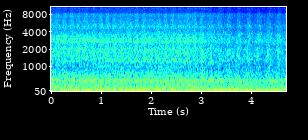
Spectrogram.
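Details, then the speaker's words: Nissan Murano V6 at idle: uneven, shaky stumbling beat with heavy jerking from misfires; scan-tool cylinder cut-out test shows cylinders 3 (under the intake) and 4 not working. "Number 3 जो नंबर 3 सिलेंडर है ये बिल्कुल काम नहीं कर रहा है। और नंबर 4 भी कोई चेंजिंग नहीं आ रहा है।"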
